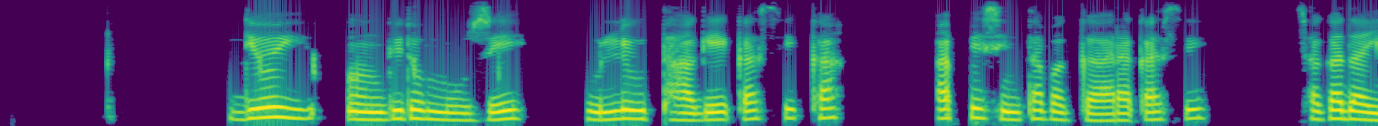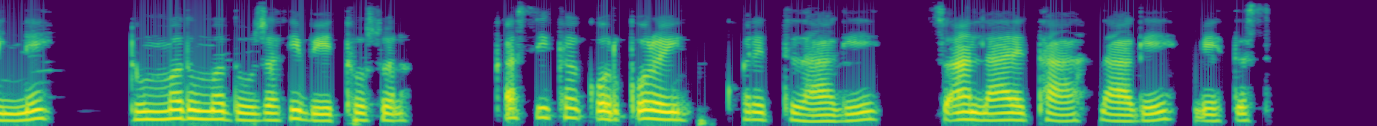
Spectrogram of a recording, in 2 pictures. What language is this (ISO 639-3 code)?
wal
